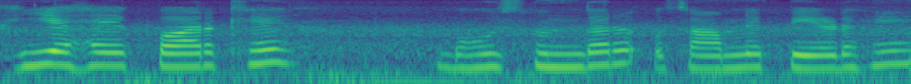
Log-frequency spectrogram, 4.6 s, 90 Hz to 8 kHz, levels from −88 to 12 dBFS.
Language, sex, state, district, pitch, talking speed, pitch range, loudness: Hindi, female, Uttar Pradesh, Saharanpur, 235 Hz, 145 wpm, 220-250 Hz, -17 LUFS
